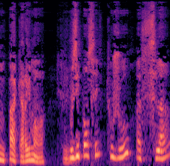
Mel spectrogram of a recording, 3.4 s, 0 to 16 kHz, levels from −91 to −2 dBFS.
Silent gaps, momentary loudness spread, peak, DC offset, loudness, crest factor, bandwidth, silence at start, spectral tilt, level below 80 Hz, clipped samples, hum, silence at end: none; 8 LU; -8 dBFS; under 0.1%; -23 LUFS; 16 dB; 16 kHz; 0 s; -5 dB/octave; -52 dBFS; under 0.1%; none; 0 s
